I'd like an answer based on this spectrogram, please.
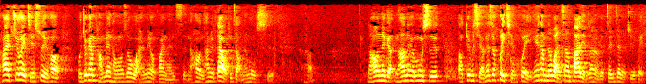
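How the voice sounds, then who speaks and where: Fast, high-voiced man preaching in echoey room. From Taiwan. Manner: animated storytelling, mimics others, laughs at memories. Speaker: pastor. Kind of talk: sermon with personal anecdote. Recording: echoey room with faint ambience.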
